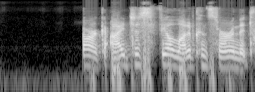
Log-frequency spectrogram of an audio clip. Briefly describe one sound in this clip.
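A woman speaks calmly through a small loudspeaker.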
